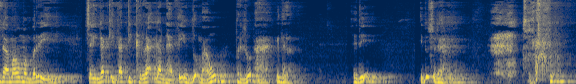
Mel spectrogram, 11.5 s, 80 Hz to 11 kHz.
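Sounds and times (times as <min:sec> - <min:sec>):
speech: 0:00.0 - 0:05.9, 0:07.0 - 0:07.8, 0:08.4 - 0:11.4
person sneezing: 0:09.9 - 0:11.5.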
